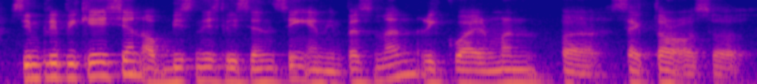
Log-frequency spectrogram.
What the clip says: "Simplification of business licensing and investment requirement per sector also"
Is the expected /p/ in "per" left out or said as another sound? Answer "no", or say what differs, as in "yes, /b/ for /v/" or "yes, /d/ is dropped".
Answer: no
